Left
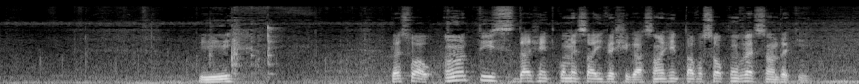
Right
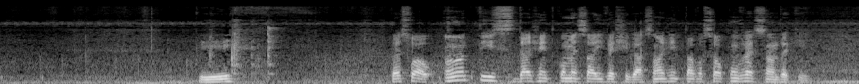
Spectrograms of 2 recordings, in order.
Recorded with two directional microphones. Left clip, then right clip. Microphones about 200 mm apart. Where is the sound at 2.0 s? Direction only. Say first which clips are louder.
Even; 25° left (ahead or behind).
